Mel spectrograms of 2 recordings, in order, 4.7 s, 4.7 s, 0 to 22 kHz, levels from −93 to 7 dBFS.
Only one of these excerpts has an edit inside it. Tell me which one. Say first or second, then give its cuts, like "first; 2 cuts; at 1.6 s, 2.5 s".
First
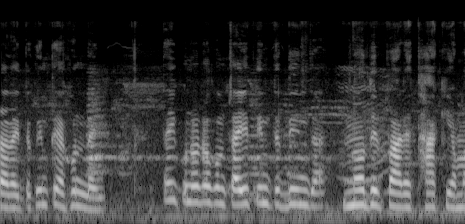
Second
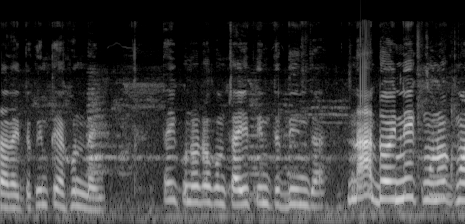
first; 1 cut; at 3.3 s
